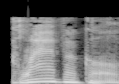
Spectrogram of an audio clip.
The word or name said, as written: claviculate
